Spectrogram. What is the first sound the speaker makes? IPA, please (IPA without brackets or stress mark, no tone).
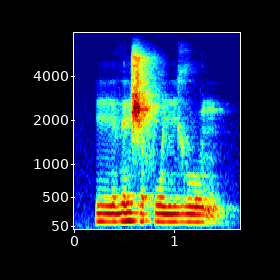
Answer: iː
